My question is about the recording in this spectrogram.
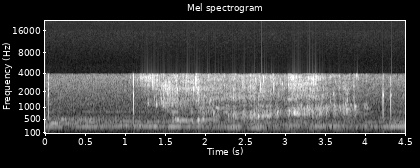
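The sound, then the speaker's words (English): Liquid is poured out to the west as a libation in a steady, splashing stream for several seconds, with a few sharper drips and spatters breaking through. Fairly quiet, with no voices. “I pour libation to the west, and I say, libation.”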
